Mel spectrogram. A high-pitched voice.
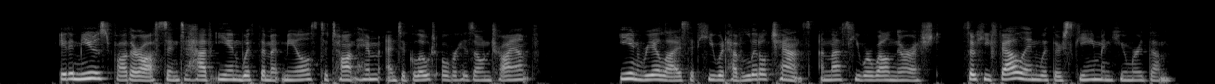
Yes: high, 205 Hz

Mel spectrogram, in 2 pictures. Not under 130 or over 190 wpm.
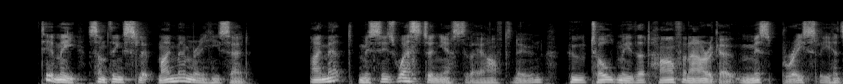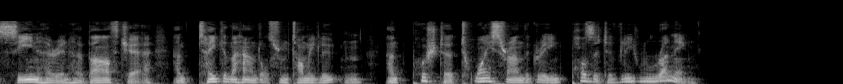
Yes: average, 170 wpm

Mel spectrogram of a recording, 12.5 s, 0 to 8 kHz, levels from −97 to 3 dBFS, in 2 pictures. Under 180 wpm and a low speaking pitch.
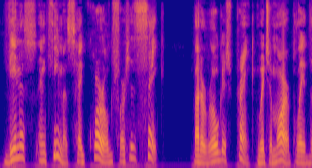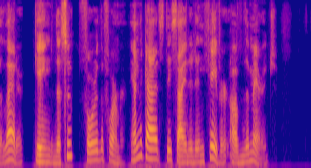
Yes: average, 155 wpm; low, 125 Hz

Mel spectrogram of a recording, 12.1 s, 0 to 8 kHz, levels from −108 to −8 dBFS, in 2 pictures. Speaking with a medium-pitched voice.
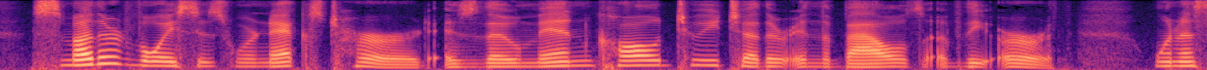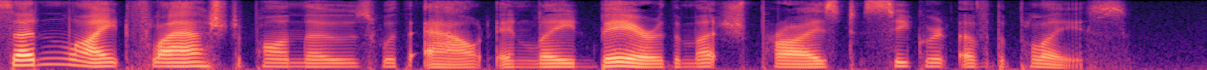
Yes: medium, 160 Hz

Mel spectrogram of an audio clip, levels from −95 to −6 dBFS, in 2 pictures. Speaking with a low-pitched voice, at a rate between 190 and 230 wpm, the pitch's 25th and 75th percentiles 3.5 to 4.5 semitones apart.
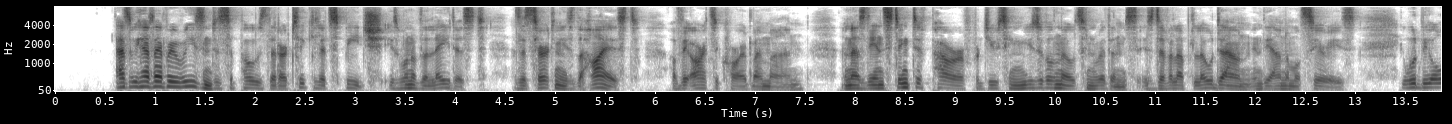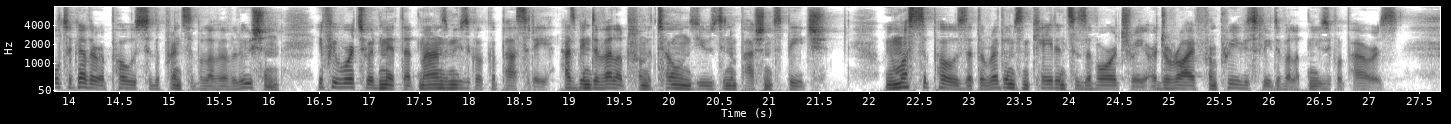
Yes: low, 115 Hz; average, 200 wpm; average, 3.9 semitones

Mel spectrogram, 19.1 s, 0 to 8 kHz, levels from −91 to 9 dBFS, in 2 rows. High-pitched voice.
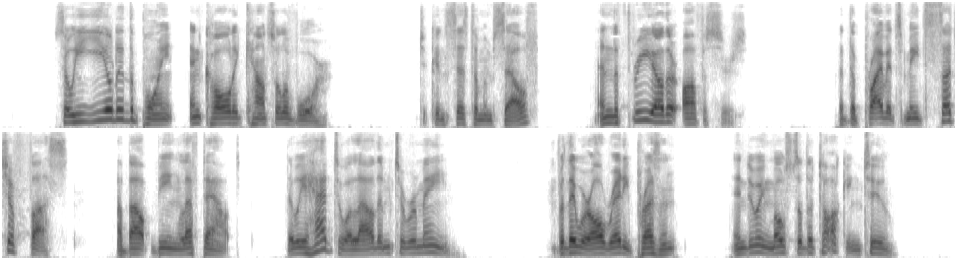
No: low, 130 Hz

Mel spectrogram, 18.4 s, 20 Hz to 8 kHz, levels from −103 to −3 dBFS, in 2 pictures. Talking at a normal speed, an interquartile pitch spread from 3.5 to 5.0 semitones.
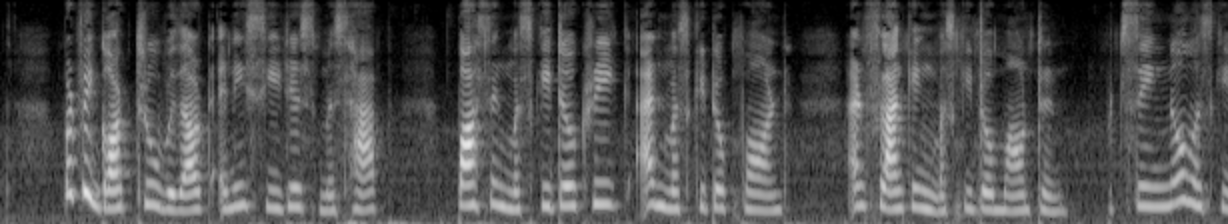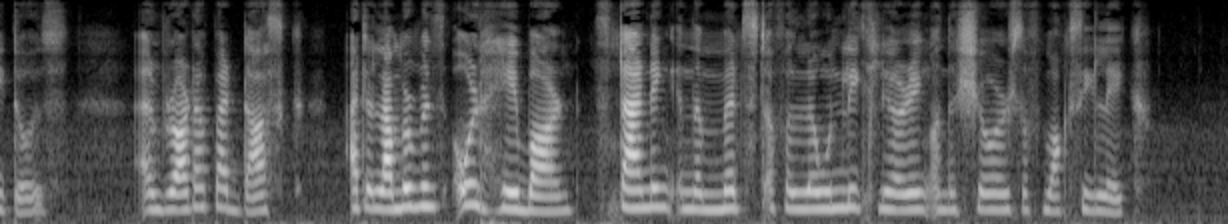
No: average, 155 wpm; average, 2.9 semitones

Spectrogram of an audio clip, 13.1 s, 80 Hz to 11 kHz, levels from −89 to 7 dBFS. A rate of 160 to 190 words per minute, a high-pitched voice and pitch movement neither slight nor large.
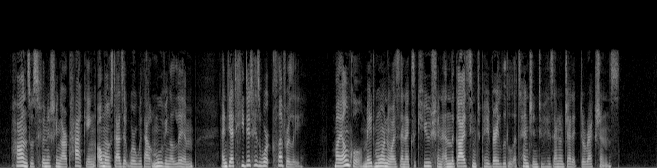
Yes: average, 185 wpm; high, 200 Hz; average, 3.5 semitones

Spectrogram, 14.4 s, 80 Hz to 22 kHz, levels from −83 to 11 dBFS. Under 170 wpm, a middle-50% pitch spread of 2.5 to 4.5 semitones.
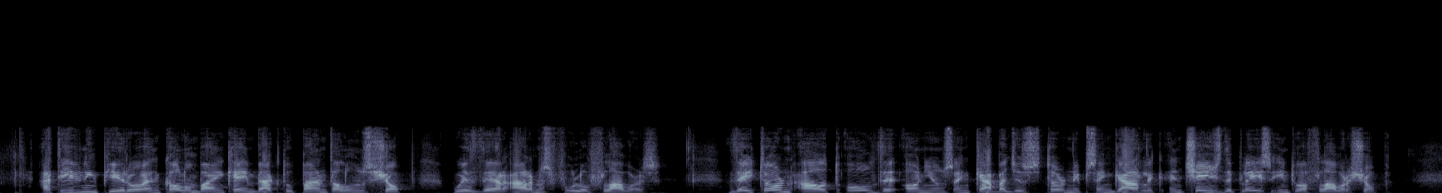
Yes: average, 145 wpm; average, 3.8 semitones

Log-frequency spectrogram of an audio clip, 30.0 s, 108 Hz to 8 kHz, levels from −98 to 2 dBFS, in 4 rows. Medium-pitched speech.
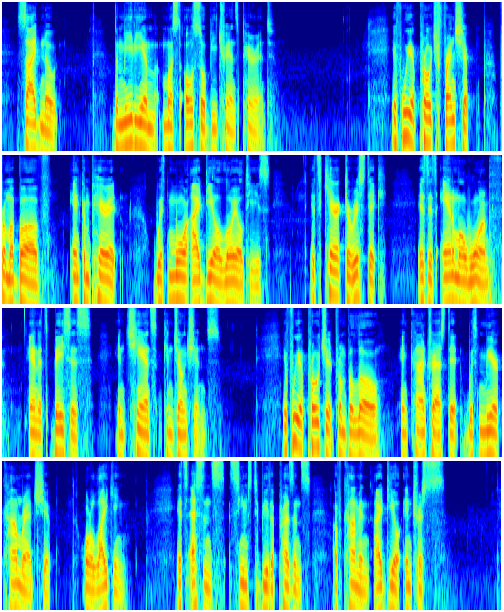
No: low, 115 Hz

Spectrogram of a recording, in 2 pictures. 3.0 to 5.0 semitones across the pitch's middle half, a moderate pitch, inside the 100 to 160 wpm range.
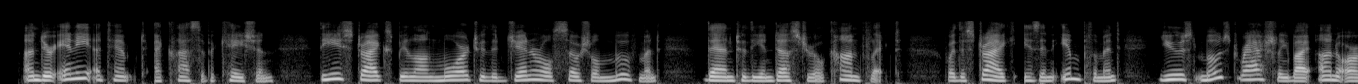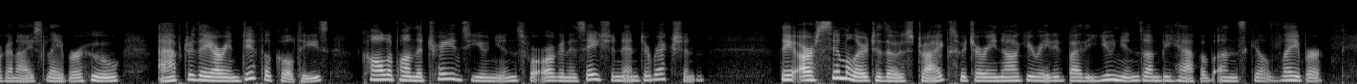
Yes: average, 3.4 semitones; medium, 180 Hz; average, 140 wpm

